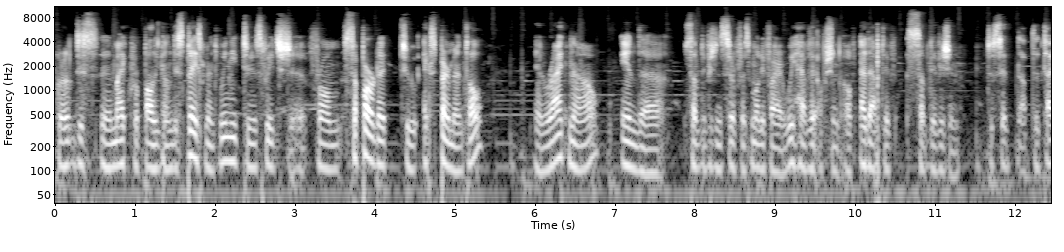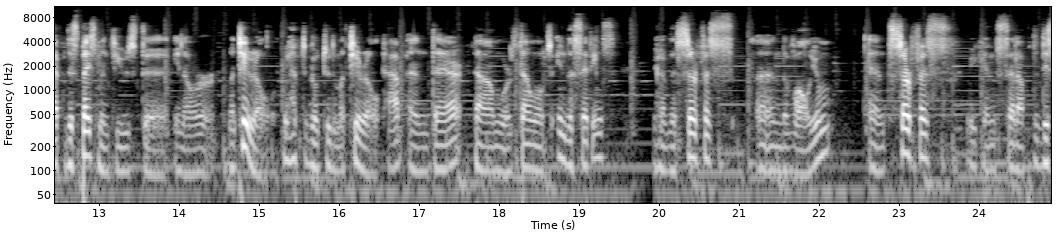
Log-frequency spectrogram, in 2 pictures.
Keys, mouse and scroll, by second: 4.3 click, 7.3 click, 16.4 click, 17.5 scroll up 1, 17.5 scroll down 10, 19.9 click, 21.1 click, 22.1-22.9 scroll down 3, 22.9 click, 23.3-24.9 scroll down 4.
